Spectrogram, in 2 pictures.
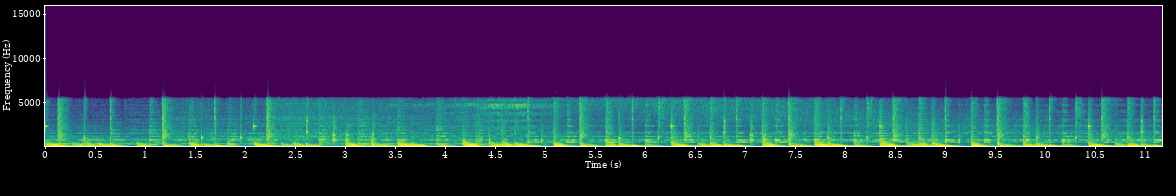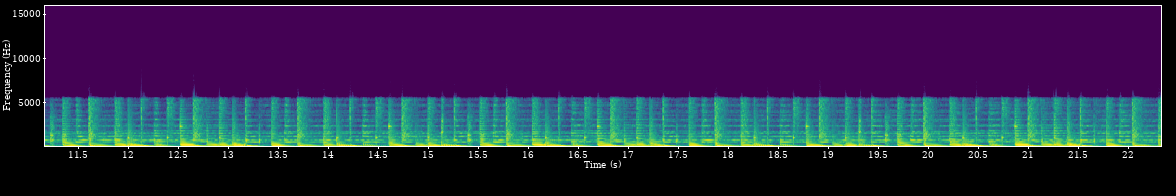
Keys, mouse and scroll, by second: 0.1 click, 0.7 click, 2.1 click, 3.5 click, 3.9 click, 4.0 double click, 4.5 double click, 5.5 click, 6.2 click, 7.5 click, 9.2 click, 11.2 click, 11.2 click, 12.3 click, 12.9 click, 14.5 click, 16.3 click, 17.0 click, 18.5 click, 19.1 click, 20.0 click, 20.5 click, 21.5 click.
